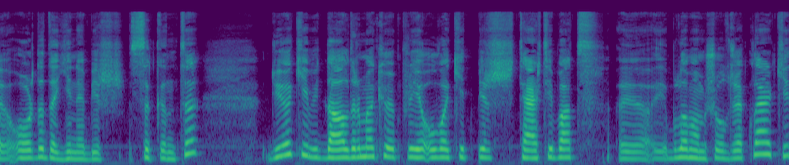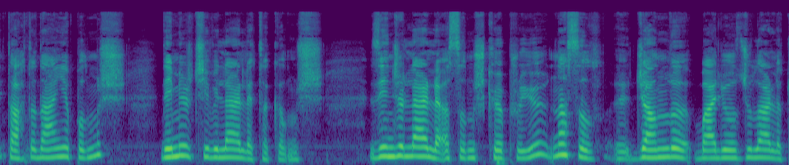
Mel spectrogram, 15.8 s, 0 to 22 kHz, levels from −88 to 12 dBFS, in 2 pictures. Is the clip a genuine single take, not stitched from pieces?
yes; 0 cuts

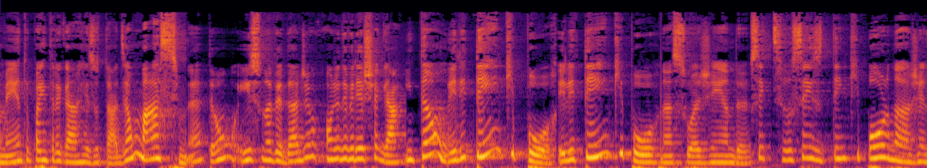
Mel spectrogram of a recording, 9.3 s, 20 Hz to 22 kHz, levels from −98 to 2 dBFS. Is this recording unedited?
no; 2 cuts; at 4.5 s, 7.5 s

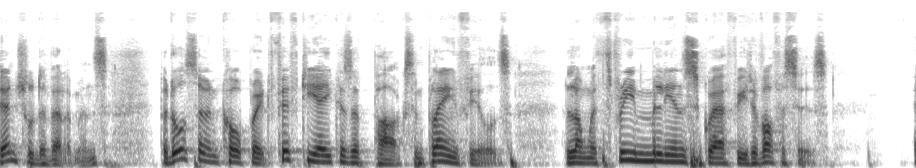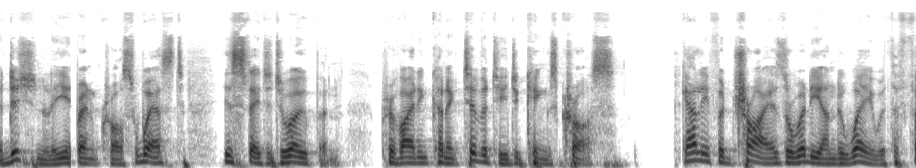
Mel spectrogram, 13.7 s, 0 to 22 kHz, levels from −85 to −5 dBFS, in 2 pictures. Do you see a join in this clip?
yes; 2 cuts; at 7.4 s, 11.9 s

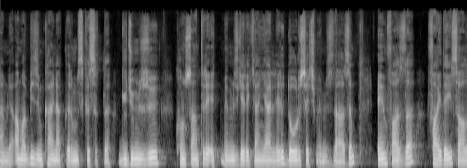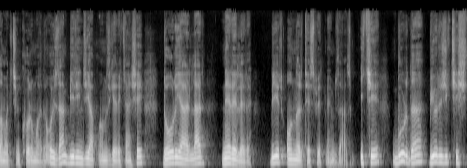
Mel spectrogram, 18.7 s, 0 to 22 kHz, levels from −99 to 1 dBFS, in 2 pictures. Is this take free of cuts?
yes; 0 cuts

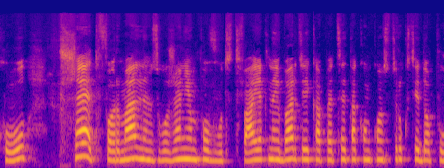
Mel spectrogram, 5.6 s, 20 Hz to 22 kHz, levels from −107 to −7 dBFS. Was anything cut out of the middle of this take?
yes; 1 cut; at 4.4 s

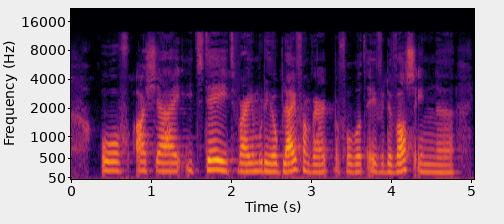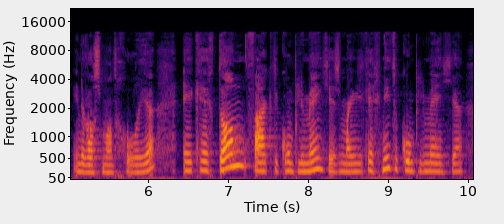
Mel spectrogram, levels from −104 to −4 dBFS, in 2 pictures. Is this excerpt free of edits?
yes; 0 cuts

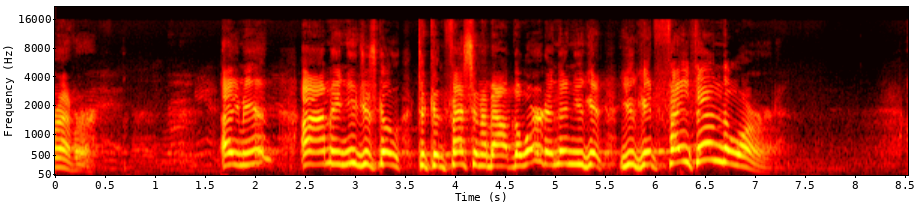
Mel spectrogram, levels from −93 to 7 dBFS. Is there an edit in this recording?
no; 0 cuts

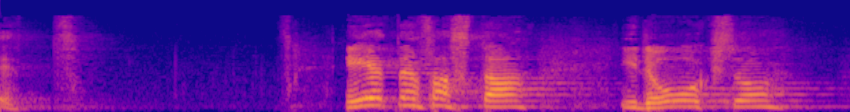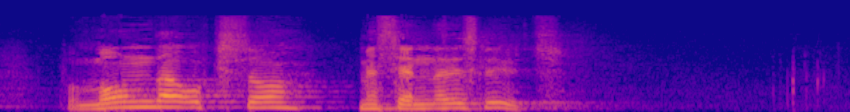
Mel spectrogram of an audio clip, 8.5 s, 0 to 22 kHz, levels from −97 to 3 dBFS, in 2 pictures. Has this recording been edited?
yes; 1 cut; at 6.0 s

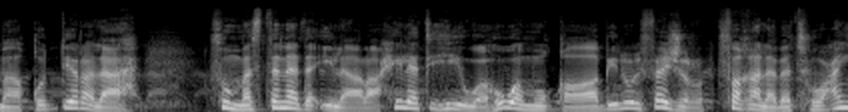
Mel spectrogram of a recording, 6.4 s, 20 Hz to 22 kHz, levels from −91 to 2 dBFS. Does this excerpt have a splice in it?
yes; 1 cut; at 5.3 s

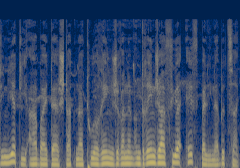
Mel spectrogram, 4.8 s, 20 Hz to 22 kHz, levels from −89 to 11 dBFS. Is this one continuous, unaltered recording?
yes; 0 cuts

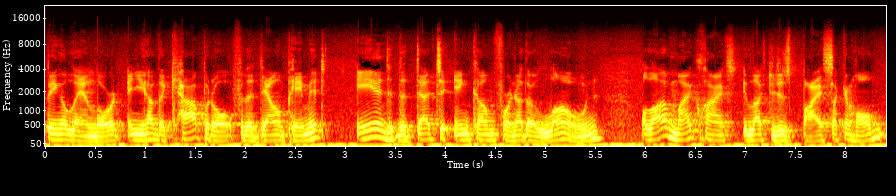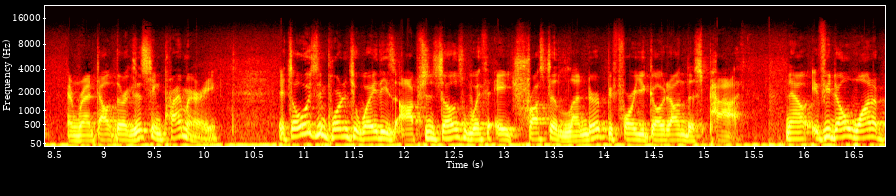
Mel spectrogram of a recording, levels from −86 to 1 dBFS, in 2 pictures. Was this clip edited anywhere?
no; 0 cuts

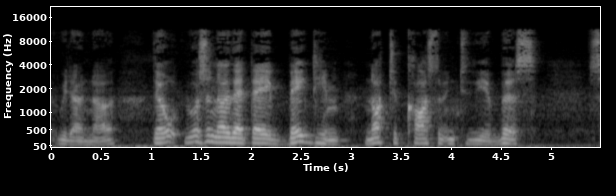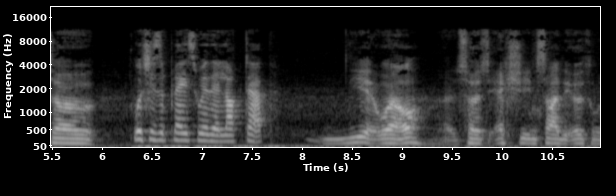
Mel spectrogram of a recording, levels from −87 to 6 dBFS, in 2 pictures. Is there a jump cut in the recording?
no; 0 cuts

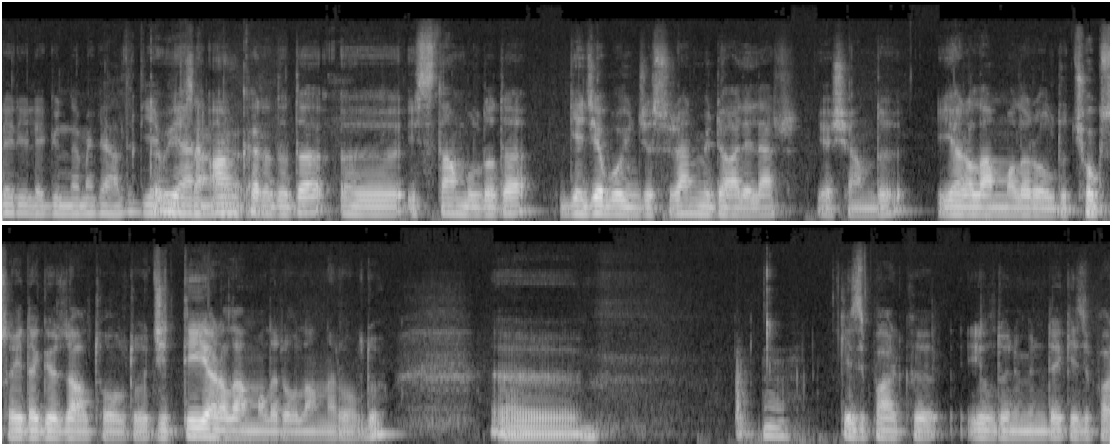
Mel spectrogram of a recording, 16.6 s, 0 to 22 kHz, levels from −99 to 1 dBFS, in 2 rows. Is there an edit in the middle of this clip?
no; 0 cuts

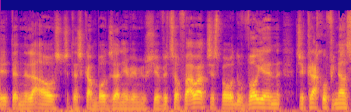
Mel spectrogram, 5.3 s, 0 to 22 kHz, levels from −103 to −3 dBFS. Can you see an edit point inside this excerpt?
no; 0 cuts

